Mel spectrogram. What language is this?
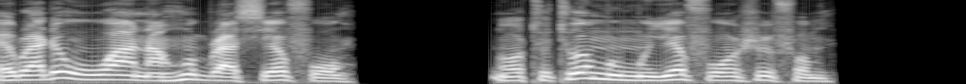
Akan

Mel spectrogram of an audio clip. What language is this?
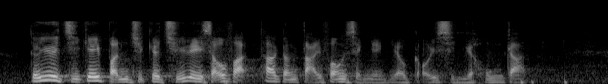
Cantonese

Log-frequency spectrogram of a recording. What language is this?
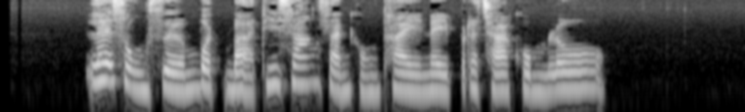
Thai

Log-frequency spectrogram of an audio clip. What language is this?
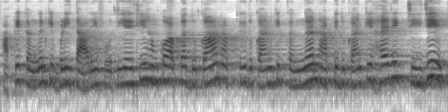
Hindi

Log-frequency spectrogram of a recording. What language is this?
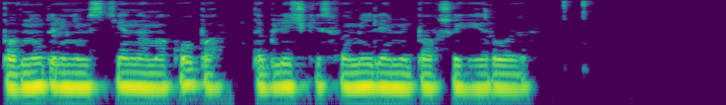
Russian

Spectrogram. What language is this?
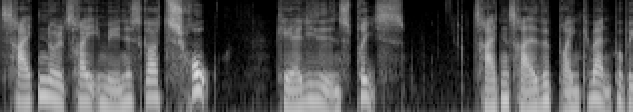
Danish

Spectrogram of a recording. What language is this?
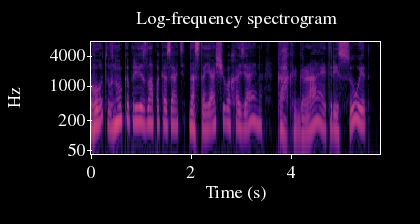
Russian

